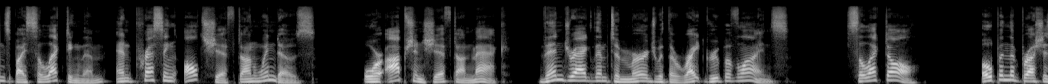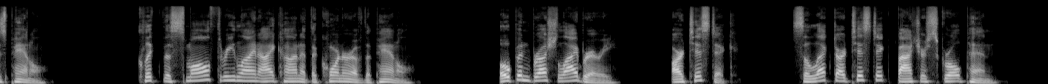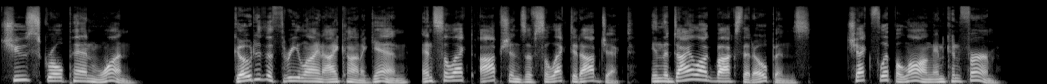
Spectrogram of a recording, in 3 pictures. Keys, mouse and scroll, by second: 0.8 alt+click, 30.7 click.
